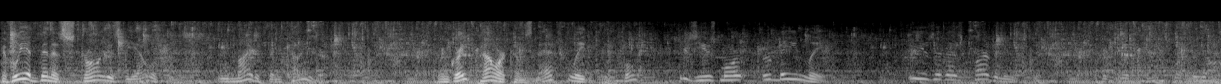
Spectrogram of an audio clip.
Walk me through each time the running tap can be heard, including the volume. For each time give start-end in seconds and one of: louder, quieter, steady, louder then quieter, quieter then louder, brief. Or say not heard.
0.0-12.1 quieter then louder.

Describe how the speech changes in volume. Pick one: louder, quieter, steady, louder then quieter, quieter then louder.
quieter.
